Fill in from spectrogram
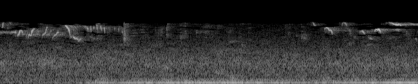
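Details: Eurasian wren singing at dusk on a January winter evening, wings fluttering as it sings; high, thin, rapid trilling notes in bursts over low steady background hum.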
